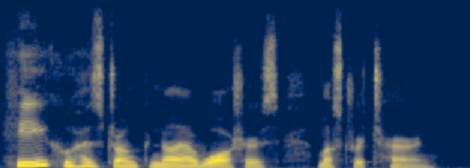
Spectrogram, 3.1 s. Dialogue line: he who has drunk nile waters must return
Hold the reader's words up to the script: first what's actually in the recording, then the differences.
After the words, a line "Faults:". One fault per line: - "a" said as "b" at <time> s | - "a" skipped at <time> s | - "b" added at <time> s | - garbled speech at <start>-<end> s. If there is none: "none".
he who has drunk nile waters must return
Faults:
none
